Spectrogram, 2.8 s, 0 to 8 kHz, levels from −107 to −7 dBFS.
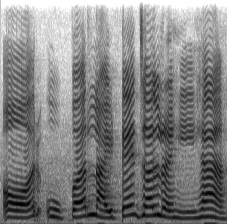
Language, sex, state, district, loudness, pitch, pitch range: Hindi, female, Punjab, Pathankot, -12 LUFS, 265 Hz, 240-310 Hz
